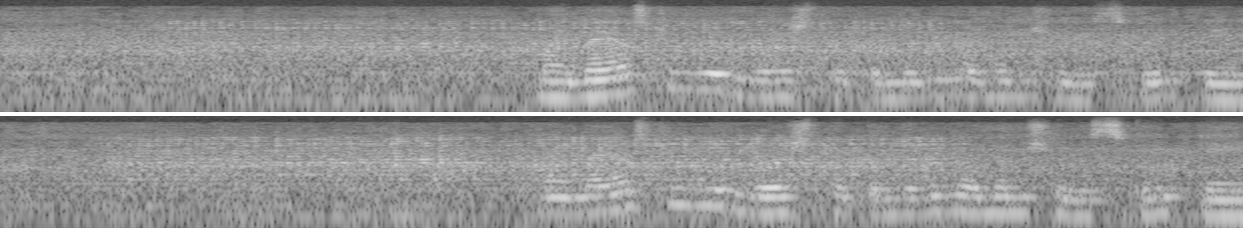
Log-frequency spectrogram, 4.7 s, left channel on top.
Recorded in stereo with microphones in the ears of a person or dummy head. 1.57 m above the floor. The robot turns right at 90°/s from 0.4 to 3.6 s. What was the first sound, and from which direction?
A woman speaking, 125° left.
